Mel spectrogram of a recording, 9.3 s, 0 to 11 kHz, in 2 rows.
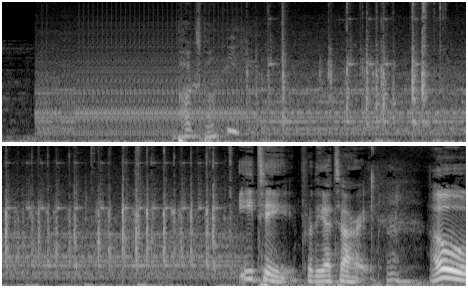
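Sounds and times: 
speech: 0:01.8 - 0:02.7, 0:07.0 - 0:09.2
rapid keyboard typing from a typing game: 0:02.4 - 0:07.1.

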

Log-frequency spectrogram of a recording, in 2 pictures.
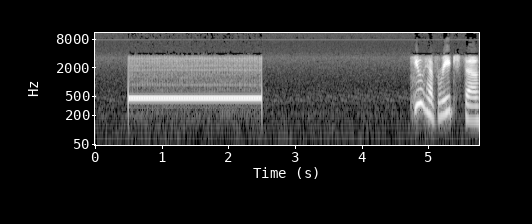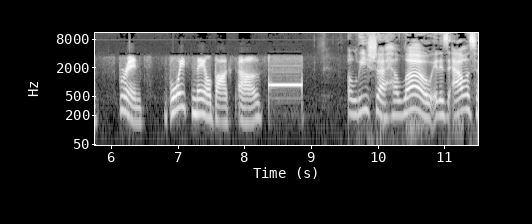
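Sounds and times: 
steady telephone tone while a call is placed: 0:00.5 - 0:02.6, 0:08.4 - 0:08.9
speech: 0:04.9 - 0:08.4, 0:09.6 - 0:11.5.

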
